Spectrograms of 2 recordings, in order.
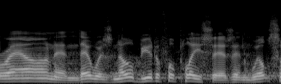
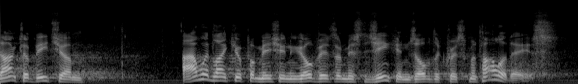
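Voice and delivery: ordinary talk

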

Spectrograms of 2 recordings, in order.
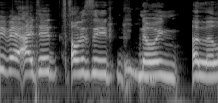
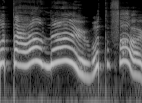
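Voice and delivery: mock very high, startled, innocent, shocked outburst; 9 semitones higher than usual. Calling a game character a good liar and acting out his reaction: imitating surprised denial. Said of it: "he sounded completely surprised".

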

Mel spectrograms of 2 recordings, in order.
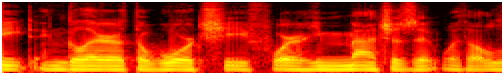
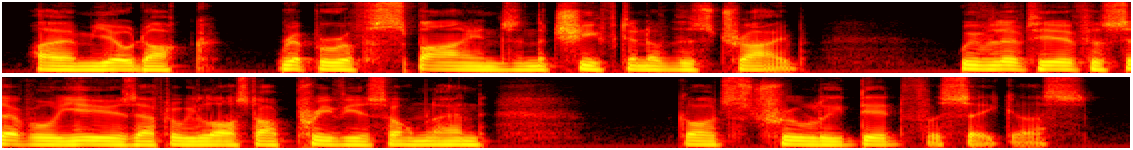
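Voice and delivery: ordinary delivery

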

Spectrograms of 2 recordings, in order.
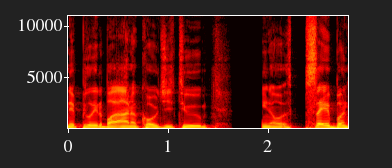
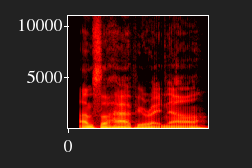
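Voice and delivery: low, mock deadpan monotone delivery.

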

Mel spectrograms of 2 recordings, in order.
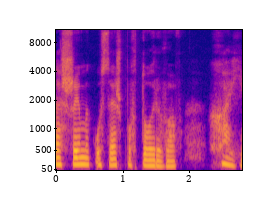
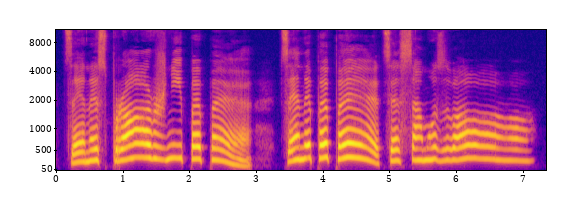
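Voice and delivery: high, shrill, booming, drawn-out full-lung scream; 11 semitones higher, 11 dB louder than usual. Narrator reads Zhabo's outcry after a full breath: shouting at the top of his voice. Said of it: "Жабо викрикнув, скільки ставало голосу".

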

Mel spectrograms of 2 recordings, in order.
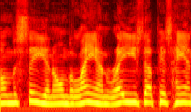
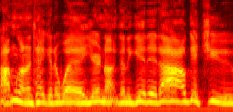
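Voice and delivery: put-on witch voice, quieter; 5 dB quieter than usual. Speaker voicing Satan's words, likened to the Wizard of Oz witch voice. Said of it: "like the old witch in Wizard of Oz".

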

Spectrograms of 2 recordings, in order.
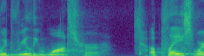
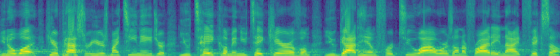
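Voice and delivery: sarcastic mocking imitation; 4 semitones higher, 10 dB louder than usual. Speaking to a church congregation, acting out the parents, sarcastic imitation of parents. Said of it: "and we say".

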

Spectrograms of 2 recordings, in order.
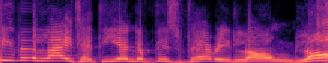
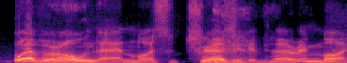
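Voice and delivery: put-on gruff voice, lower; 9 semitones lower than usual. Taking a turn performing a requested character line: Husk voice. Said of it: "I'll do Husk".

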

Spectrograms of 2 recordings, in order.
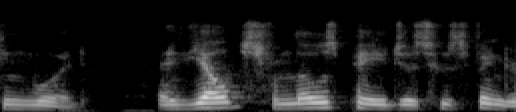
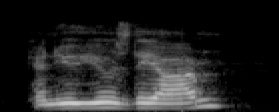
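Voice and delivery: gruff, brusque, higher; 3 semitones higher, 3 dB louder than usual. Lord Wilden walks over to his lads and asks Kel a question, gruff. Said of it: "he asked Kel gruffly".

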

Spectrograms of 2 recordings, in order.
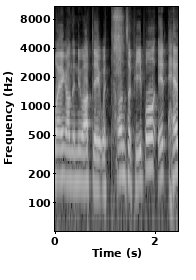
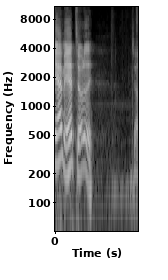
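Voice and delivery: voice cracking into a very high squeak; 4 semitones higher than usual. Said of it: "That was the biggest voice crack".

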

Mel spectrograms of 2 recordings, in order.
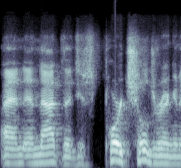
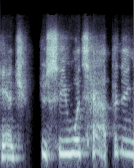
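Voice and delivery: high, tearful words choked out while crying; 13 semitones higher than usual. Retelling what a crying protester said at a reading: imitating a crying protester. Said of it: "And she's crying".

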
